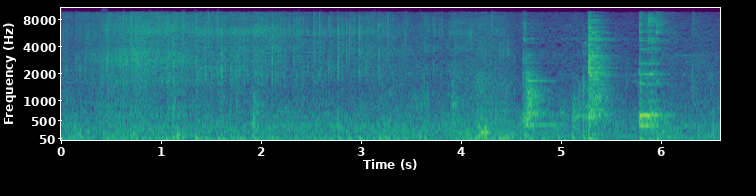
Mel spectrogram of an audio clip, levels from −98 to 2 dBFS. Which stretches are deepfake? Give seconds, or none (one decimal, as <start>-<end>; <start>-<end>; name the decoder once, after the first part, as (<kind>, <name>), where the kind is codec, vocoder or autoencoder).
1.3-2.7 (vocoder, BigVGAN v2)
